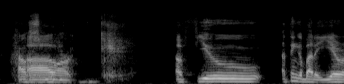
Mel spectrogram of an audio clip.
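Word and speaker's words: Housemarque: pronounced. House Mark.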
